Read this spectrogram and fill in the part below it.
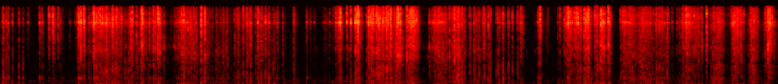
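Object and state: Plastic coil toy being scratched.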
